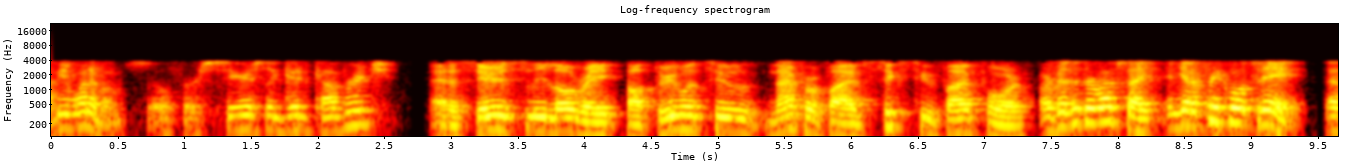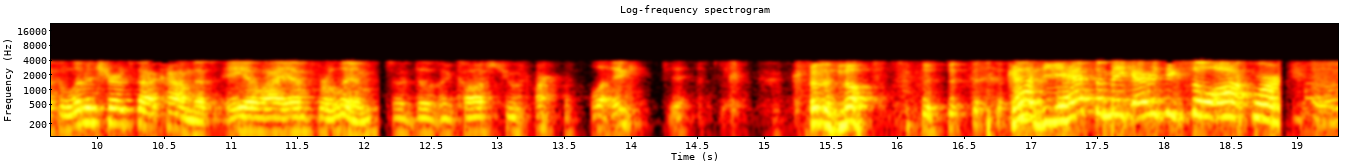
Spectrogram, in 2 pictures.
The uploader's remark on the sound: Sorry About The Audio.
